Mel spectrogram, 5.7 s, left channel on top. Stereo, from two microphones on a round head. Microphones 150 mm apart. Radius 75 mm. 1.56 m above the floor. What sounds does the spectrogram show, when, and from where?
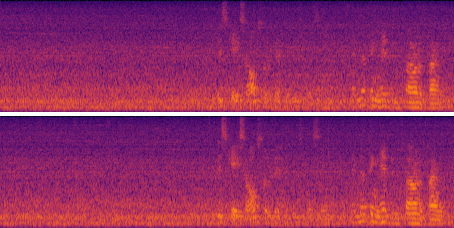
2.6 s a man speaking: 45° right (ahead or behind), 1.4 m; by 5.6 s 55° right (ahead or behind), 1.0 m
